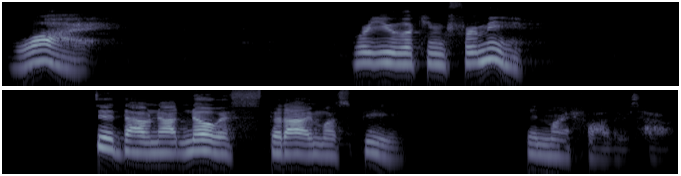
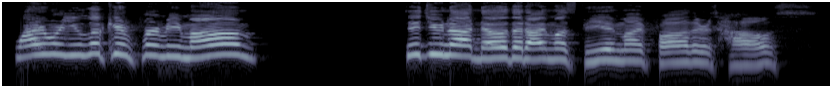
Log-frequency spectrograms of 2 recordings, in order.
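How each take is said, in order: First: It is said in a lofty, eloquent tone. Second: It is said in a snarky, talking-back tone.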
